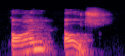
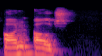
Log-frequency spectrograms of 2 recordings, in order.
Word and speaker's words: Aonadh: Sí, eh, este Bunahaven es el, el eh, se escribe Aon ADH o Aon ADH, que se pronuncia On Ouch. Es la forma correcta de pronunciarlo. On Ouch. Que en gaélico significa para unión.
